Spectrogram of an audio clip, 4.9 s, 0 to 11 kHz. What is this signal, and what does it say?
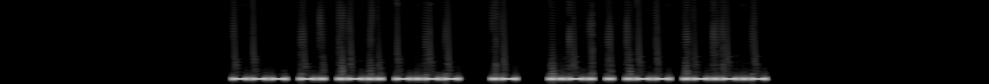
Morse code, heard as a keyed tone, about 51 wpm, 700 Hz. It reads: ONLY A FEW.
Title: Sentences from Top 1000 Words - Review Part 1 - 50wpm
